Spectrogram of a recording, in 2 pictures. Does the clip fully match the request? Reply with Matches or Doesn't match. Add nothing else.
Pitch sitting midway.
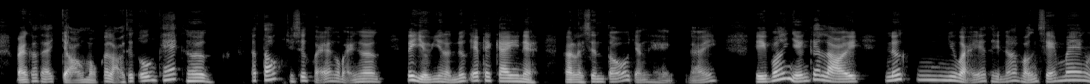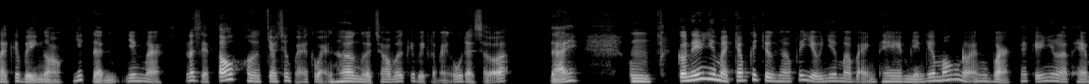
Matches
